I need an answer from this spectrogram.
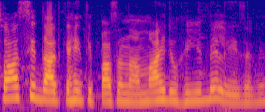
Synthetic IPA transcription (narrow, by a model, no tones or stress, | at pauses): sɔɐsid̪ad̪ɪkɪɐʒẽnt̪ɪpasɐnɐmajzd̪ʊɦiɛbelezɐvi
